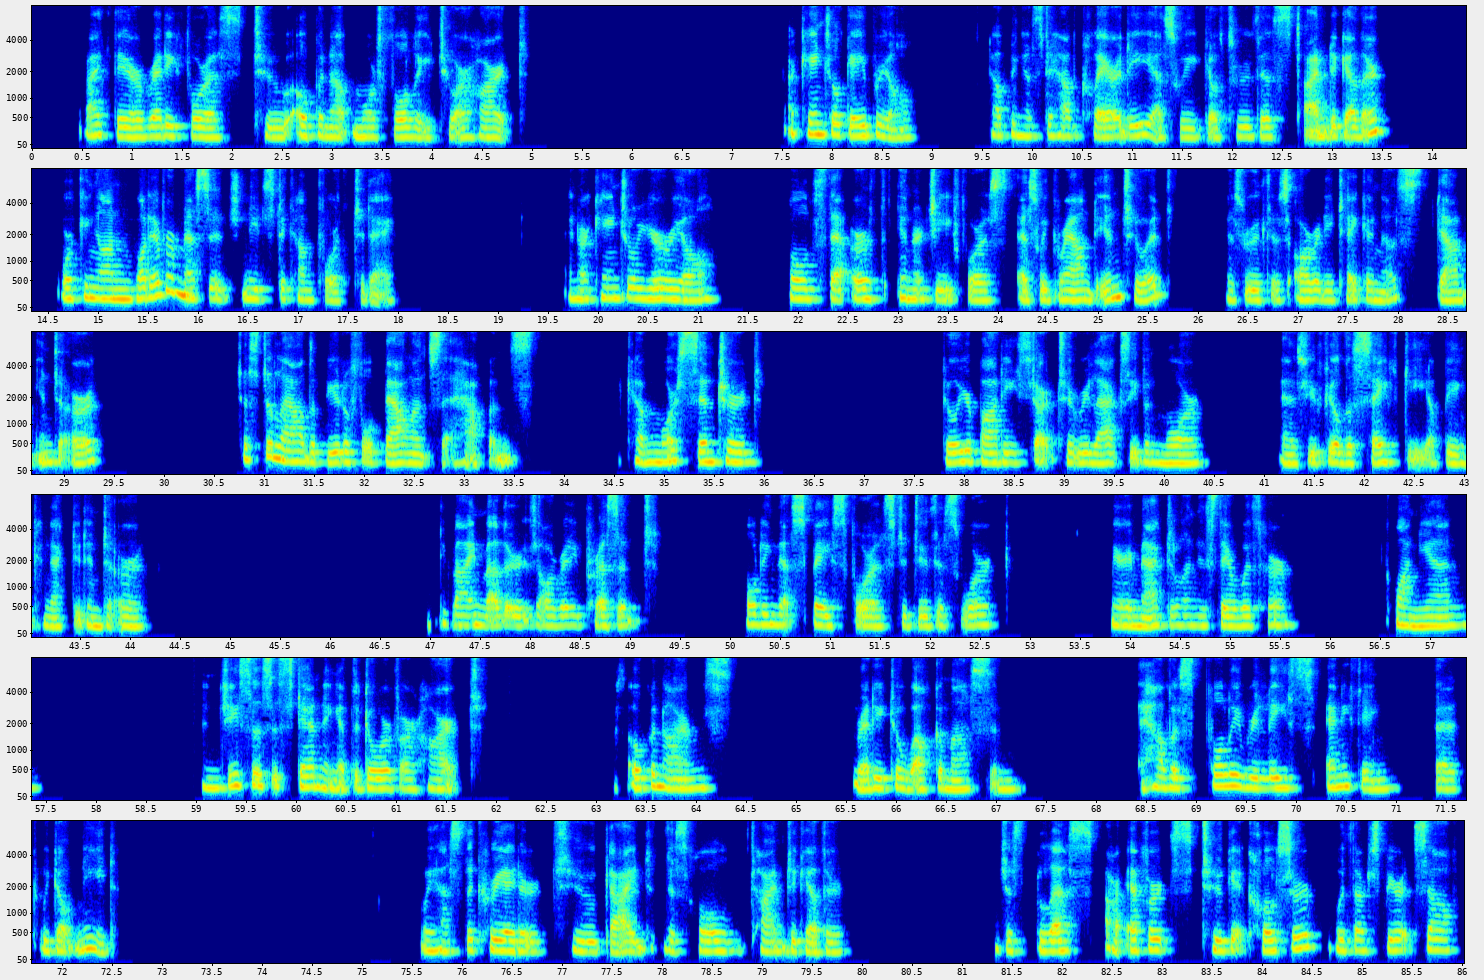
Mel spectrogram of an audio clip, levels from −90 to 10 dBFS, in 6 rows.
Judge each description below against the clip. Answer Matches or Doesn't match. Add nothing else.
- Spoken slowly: Matches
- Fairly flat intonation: Matches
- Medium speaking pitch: Matches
